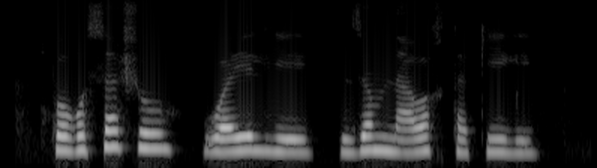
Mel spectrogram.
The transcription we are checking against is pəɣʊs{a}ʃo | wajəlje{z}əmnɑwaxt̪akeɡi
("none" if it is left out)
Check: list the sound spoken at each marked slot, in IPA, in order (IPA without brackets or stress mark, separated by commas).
a, z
